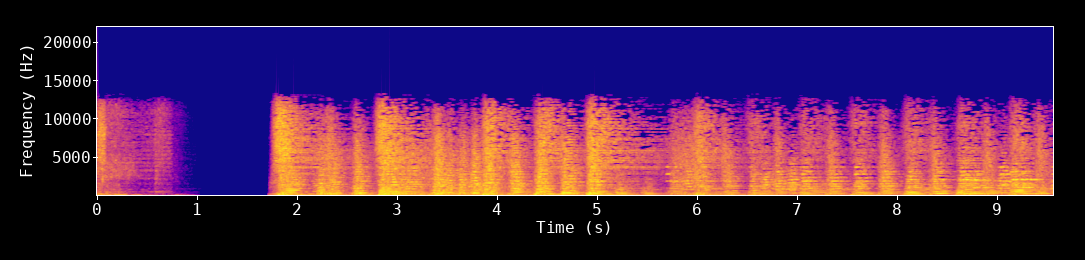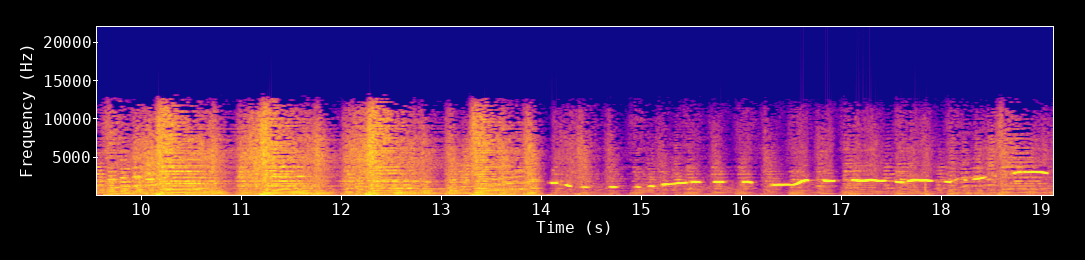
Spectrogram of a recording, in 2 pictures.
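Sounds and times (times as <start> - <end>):
loud dense band music: 1.8 - 19.1
person whistling a lively wandering melody: 14.1 - 19.1.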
